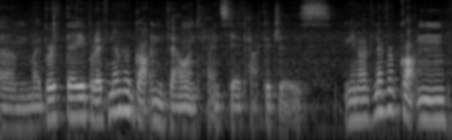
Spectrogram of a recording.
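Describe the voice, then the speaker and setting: Noticeable background noise accompanies a man whose American accent carries lively intonation. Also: fairly high pitch for a man, fairly quick pace. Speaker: vlogger. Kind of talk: personal vlog. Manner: halting.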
